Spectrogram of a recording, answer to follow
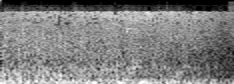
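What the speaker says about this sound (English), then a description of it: "It all begins with a seemingly normal thunderstorm." A seemingly normal thunderstorm rumbles on as a dense, continuous wash of rain and low thunder, loud and broad with no distinct claps, fading slightly at the end.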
